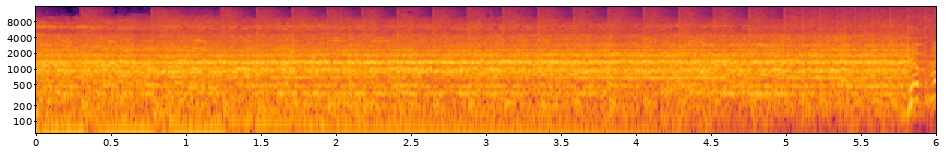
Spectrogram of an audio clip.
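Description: Stadium crowd cheering after a goal, under electronic background music with sustained tones. The music's low beat drops out about a second in.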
